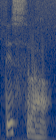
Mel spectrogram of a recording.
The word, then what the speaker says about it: तिस्रः: इसमें ये सा में रा लगा हुआ है, तिस्रः। तो तिस्रा ना नहीं बोलना है, तिस्रः, सा में रा लगा हुआ है।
